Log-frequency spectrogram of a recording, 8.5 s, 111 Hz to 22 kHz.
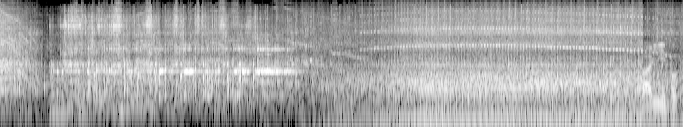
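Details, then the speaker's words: Fiat 126p engine running on 92% denatured alcohol instead of petrol, cold: catches and runs unevenly for a few seconds, revs wandering, then falters and dies. "Próbujemy pali i nie pali zobaczymy jeszcze raz ale coś gaśnie jeszcze raz dziwne"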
